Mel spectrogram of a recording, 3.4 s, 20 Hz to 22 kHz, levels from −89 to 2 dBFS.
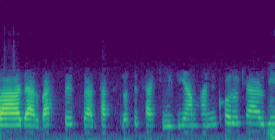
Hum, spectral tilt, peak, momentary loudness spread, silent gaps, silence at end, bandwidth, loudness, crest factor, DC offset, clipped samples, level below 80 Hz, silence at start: none; -7.5 dB/octave; -4 dBFS; 16 LU; none; 0 s; 4.3 kHz; -25 LUFS; 20 dB; under 0.1%; under 0.1%; -52 dBFS; 0 s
